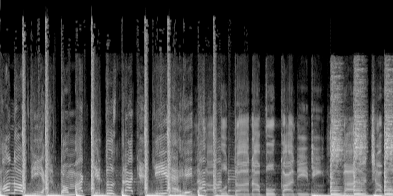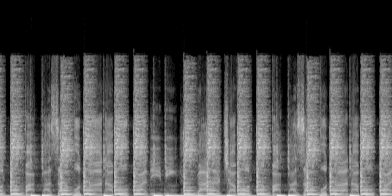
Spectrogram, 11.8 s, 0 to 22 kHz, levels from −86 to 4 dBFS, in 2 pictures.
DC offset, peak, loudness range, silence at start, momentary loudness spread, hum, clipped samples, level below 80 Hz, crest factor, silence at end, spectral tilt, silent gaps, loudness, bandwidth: under 0.1%; 0 dBFS; 2 LU; 0 s; 7 LU; none; under 0.1%; -12 dBFS; 10 dB; 0 s; -3.5 dB/octave; none; -11 LUFS; over 20 kHz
